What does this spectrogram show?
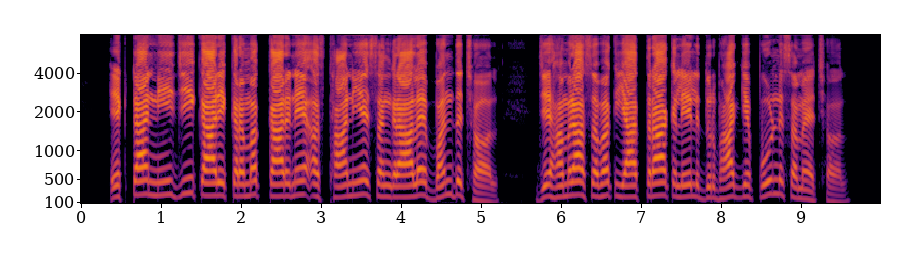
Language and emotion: Maithili, sad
